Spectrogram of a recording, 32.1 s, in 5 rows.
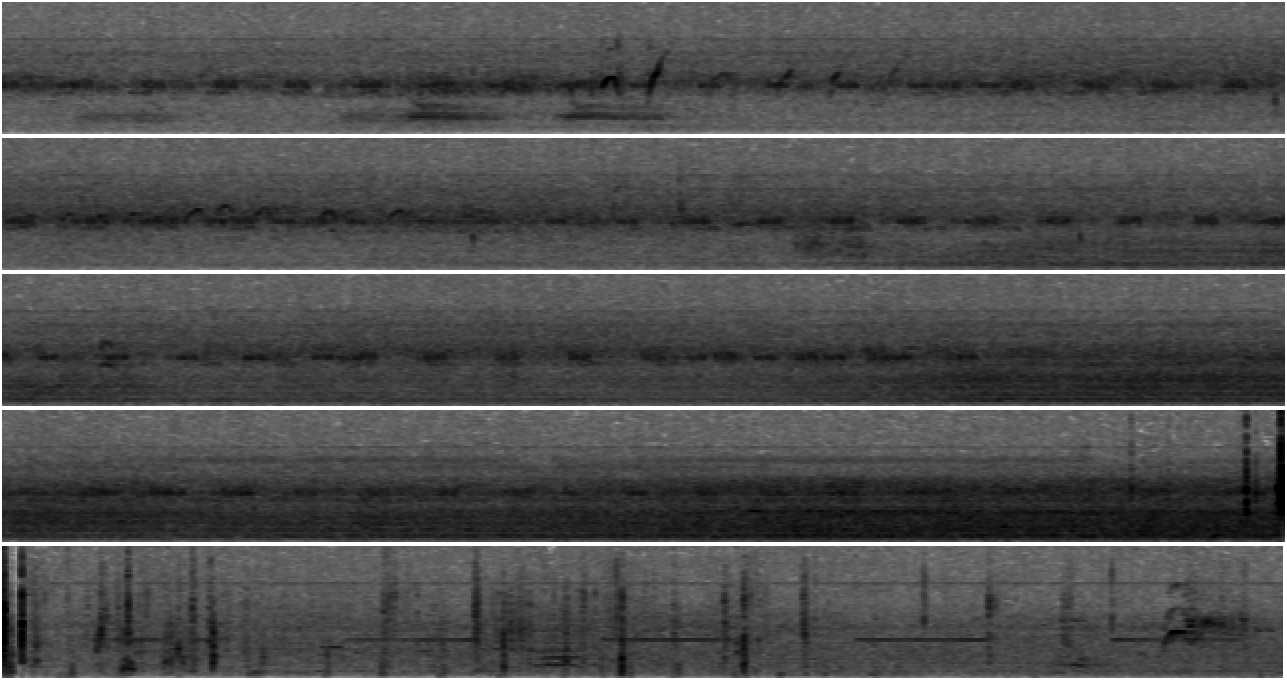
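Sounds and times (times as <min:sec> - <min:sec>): high-speed train rushing past: 0:09.1 - 0:32.0.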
